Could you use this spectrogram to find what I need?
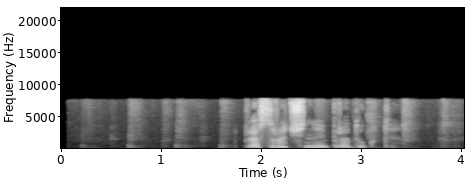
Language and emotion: Russian, neutral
